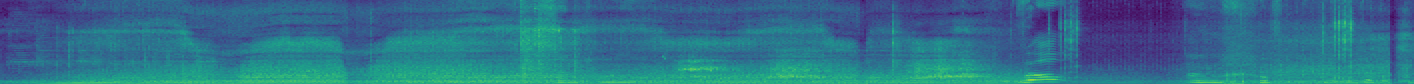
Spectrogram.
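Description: A Chevrolet car engine revs and roars with tires squealing and skidding, loud and continuous, with voices talking over it at times.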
